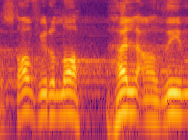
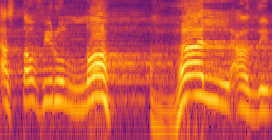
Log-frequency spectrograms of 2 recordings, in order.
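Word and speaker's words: أستغفر الله العظيم: Jika Anda berhenti mengucapkan astaghfirullah al-azim, Anda mungkin akan melakukan kesalahan dengan mengucapkan astaghfirullah alim, itu salah.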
